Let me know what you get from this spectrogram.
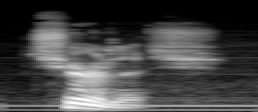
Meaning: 1. Of or pertaining to a serf, peasant, or rustic 2. Rude, surly, ungracious 3. Stingy or grudging 4. Difficult to till, lacking pliancy; unmanageable
- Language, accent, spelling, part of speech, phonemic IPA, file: English, US, churlish, adjective, /ˈt͡ʃɝːlɪʃ/, En-us-churlish.ogg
